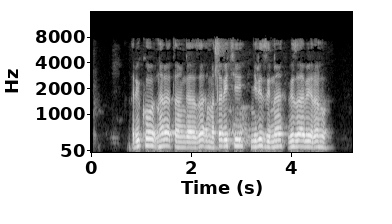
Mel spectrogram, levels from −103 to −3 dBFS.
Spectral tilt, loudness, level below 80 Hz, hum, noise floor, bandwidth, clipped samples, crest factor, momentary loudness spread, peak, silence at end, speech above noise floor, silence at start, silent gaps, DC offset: -7 dB/octave; -15 LUFS; -52 dBFS; none; -58 dBFS; 8 kHz; under 0.1%; 12 dB; 5 LU; -2 dBFS; 0.5 s; 44 dB; 0.8 s; none; under 0.1%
